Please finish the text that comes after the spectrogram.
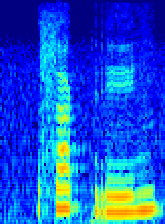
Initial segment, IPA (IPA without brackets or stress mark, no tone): s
